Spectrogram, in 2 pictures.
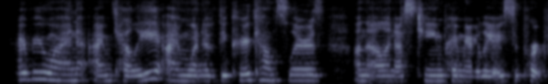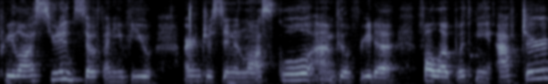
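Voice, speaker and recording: With a plain, everyday voice, a woman speaks in an American accent at a fairly high pitch and fairly quick pace, with ordinary pitch variation. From Los Angeles area, US. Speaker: career counselor. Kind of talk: panel introduction. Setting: video call.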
